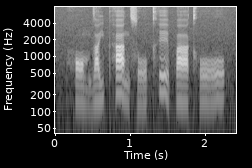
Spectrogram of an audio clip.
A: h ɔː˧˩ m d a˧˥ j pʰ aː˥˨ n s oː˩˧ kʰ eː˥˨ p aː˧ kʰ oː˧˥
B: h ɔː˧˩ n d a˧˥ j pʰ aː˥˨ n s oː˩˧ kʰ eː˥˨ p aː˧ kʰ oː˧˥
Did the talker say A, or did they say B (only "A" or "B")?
A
